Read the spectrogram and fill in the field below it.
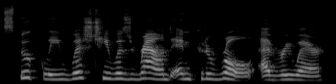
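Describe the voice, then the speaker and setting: Expressive and dramatic on key words, a woman reads a rhyming children's picture book aloud as a storybook reader. Her voice is on the high side with a fairly bright tone, and her pace is moderate.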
